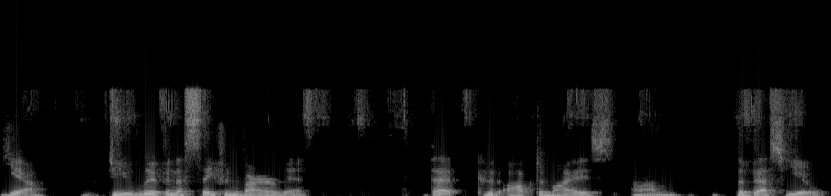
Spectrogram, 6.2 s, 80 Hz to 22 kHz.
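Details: Dysarthria in a 26-year-old man with cerebral palsy from birth, born at about a pound and a half; his mother says the condition limits his expression.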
